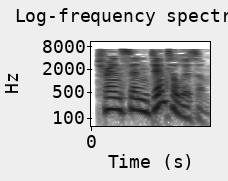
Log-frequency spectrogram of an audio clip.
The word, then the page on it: transcendentalism: British English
